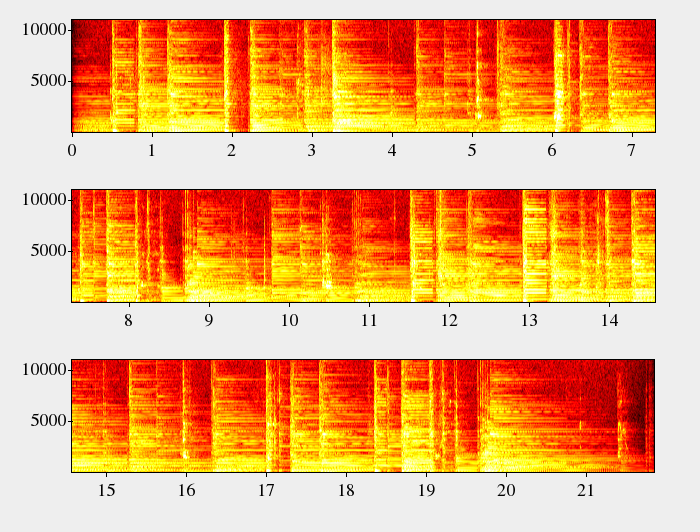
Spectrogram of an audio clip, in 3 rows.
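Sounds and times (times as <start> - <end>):
acoustic guitar: 0.0 - 21.8.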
